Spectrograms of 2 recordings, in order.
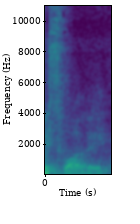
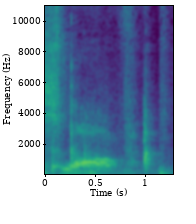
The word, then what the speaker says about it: suave: A Mo Suave. Moy suave. Moyuave like how tender or how soft shampoo. No, I mean that's suave which actually means soft too.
